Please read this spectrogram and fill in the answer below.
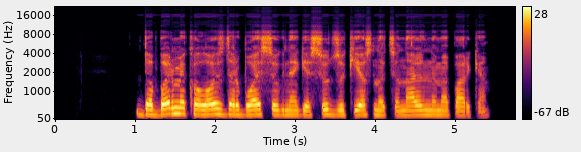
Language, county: Lithuanian, Kaunas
